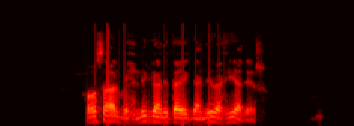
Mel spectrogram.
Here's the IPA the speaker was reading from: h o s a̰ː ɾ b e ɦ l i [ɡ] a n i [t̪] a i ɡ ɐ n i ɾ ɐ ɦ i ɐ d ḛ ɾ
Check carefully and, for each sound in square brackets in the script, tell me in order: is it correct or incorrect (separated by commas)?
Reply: correct, correct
